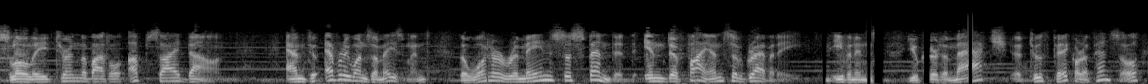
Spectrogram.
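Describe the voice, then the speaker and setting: A man with an American accent announcing and narrating in a formal, deliberate 1940s radio showman's style. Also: medium pitch. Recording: muffled old radio broadcast, music behind.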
